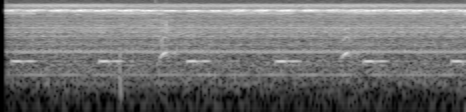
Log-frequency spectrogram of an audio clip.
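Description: Coppersmith barbet giving six hollow, metallic 'tuk' notes, steady at about two per second, over a faint high electrical whine.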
